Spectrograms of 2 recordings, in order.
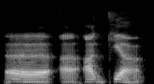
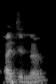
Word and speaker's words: Ajna: So, Agnya, Agnya, British could not pronunciate Aggya, because Aggya, that part is not there in any other language. Very few language have that particular thing. So they started Ajna, and if current Hindus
